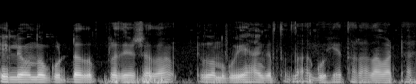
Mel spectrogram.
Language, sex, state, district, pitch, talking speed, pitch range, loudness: Kannada, male, Karnataka, Gulbarga, 105 Hz, 185 wpm, 100-110 Hz, -18 LUFS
